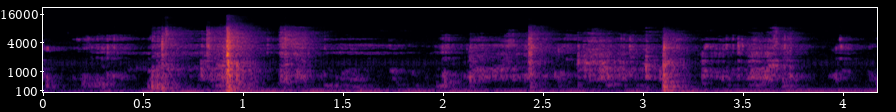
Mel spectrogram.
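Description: Close-miked chewing of a soft flour-tortilla brisket taco: wet mouth clicks and smacks, sharpest about a second in, then softer crackly chewing.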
